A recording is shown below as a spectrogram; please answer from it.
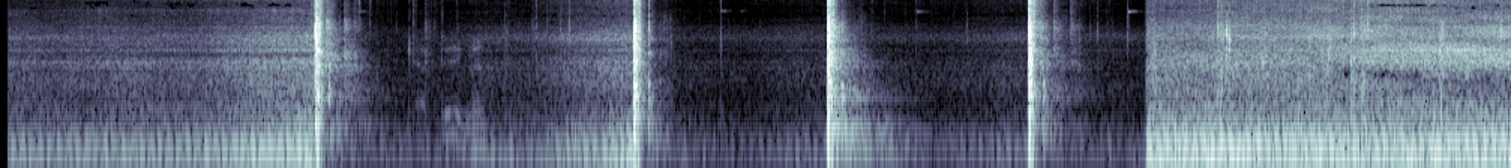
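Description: Four pistol shots from a semi-automatic handgun, the first two about three seconds apart and the last three about two seconds apart, each with a short echo. Near the end a steady rushing noise starts.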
